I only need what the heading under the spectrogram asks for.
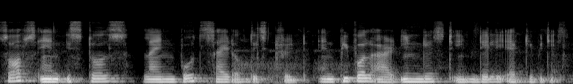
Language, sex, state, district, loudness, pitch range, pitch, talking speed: English, male, Sikkim, Gangtok, -17 LUFS, 115-135 Hz, 125 Hz, 165 wpm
